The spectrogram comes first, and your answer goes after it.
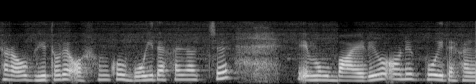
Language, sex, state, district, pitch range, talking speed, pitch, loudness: Bengali, female, West Bengal, Paschim Medinipur, 195-230 Hz, 140 wpm, 215 Hz, -16 LUFS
